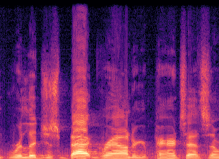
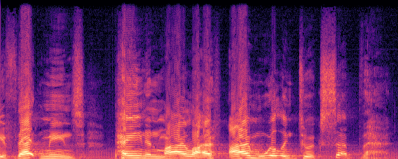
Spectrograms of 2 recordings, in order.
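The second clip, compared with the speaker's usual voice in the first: loud, much higher pleading vow; fervent surrendered prayer; 7 semitones higher, 5 dB louder than usual. Acted. Preacher acting a fervent prayer to God, loud and pleading. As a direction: cry out, willing to pay the price.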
